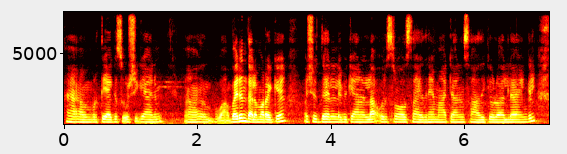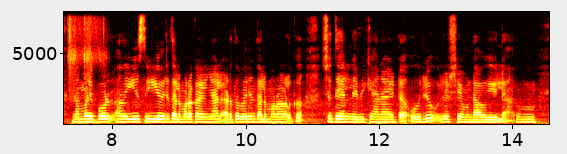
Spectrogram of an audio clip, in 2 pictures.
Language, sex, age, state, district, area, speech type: Malayalam, female, 45-60, Kerala, Thiruvananthapuram, rural, spontaneous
